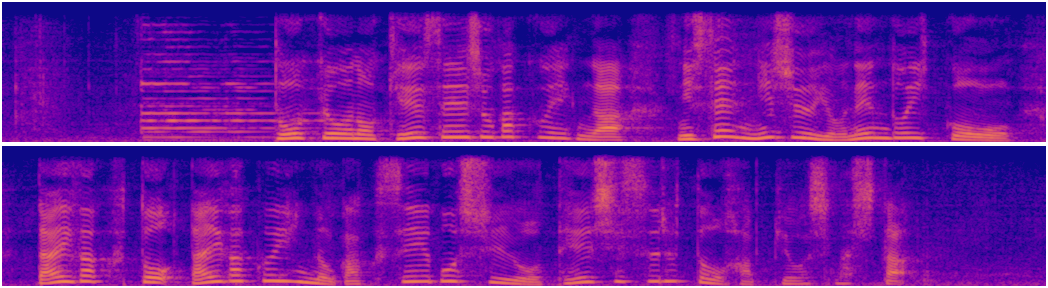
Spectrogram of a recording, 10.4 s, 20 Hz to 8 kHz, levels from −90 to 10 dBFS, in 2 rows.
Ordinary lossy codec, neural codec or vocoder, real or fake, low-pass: none; codec, 44.1 kHz, 7.8 kbps, Pupu-Codec; fake; 7.2 kHz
